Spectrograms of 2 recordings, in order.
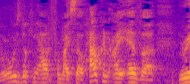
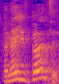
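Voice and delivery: lightly voiced little girl, higher and hurt; a hint of a tearful little girl; upset little girl; 8 semitones higher than usual. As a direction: play the daughter accusing her brother. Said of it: "And the little girl says".

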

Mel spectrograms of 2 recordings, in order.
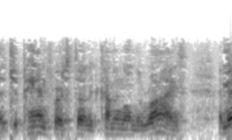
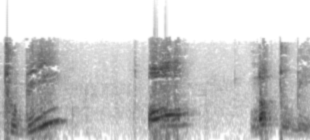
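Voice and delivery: Japanese man; 9 semitones higher, slower than usual. Retold or imitated. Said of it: "the Japanese guy says".

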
